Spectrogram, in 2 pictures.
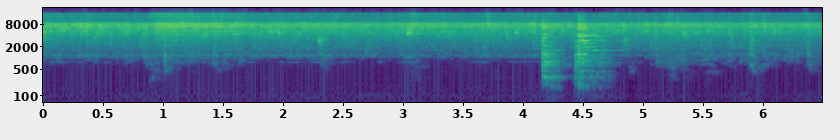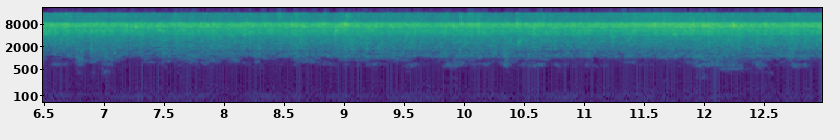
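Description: Onions, green chili, mustard seeds, urad dal and chana dal fry in hot oil for onion rice, a loud, steady hiss of sizzling with a brief burst of stirring or added ingredients midway, no voices.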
